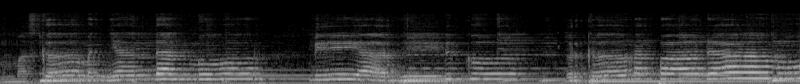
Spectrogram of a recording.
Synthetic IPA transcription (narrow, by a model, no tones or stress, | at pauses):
makəməɲandanmur | biarɦidup̚ku | bərkənanpadamu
